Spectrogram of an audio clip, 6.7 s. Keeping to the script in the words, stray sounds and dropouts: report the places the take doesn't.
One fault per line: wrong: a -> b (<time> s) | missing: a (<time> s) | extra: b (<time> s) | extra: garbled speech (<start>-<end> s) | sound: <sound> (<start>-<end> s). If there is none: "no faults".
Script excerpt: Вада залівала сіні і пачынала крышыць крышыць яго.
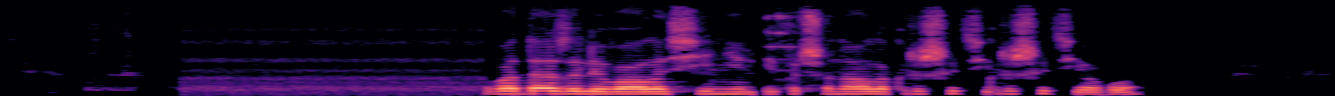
no faults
